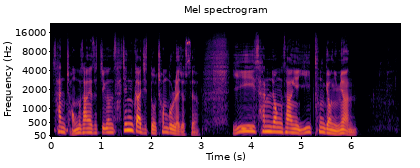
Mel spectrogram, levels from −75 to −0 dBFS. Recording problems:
none

